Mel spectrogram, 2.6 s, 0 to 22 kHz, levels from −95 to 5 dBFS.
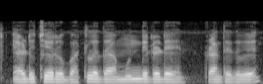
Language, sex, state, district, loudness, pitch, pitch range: Kannada, male, Karnataka, Koppal, -16 LUFS, 125 Hz, 125-130 Hz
